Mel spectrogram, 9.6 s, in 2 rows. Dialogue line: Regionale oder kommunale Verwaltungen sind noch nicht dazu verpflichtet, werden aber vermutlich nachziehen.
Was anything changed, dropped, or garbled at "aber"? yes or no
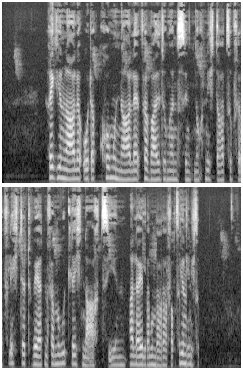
yes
